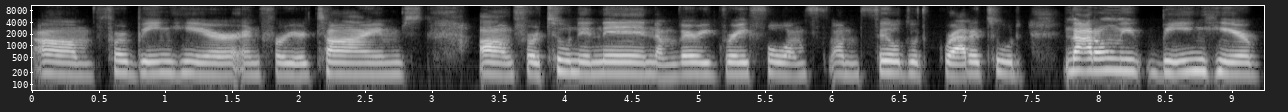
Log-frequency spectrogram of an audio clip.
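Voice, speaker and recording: A woman's voice: on the low side, fairly bright tone. Bubbly young New York woman, slangy. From New York, USA. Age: young adult. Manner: bubbly, gushing, mixes in street slang. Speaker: guest musician. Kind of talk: casual podcast interview.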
